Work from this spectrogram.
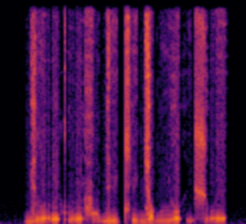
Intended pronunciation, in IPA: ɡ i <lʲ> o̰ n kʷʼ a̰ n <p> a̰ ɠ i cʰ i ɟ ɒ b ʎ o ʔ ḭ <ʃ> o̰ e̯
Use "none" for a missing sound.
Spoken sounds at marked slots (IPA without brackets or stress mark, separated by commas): l, h, ʃ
